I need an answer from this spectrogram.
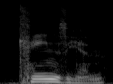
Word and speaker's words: Keynesian: economists this is pronounced Keynesian like Cain who slew Abel in the Book of Genesis Keynesian economists are not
